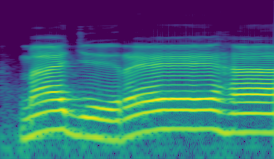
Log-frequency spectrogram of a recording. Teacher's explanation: di riwayat Hafs an Asim imalahnya di sini imalah kubro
